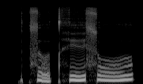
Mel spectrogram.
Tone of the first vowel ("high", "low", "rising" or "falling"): low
